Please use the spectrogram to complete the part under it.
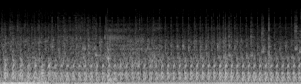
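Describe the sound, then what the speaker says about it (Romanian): A Toyota engine runs on a minus 13 degree winter morning with a loud, rough idle. It has a rapid knocking, tractor-like throb that stays close and constant throughout, with no voices. "oare mai pornește Toyota? În dimineața asta sunt doar minus 13 grade"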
